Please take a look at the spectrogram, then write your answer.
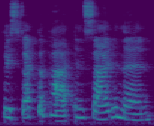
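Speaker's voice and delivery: lilting rhymed read-aloud; sing-song storybook telling; story narration. A narrator's reading. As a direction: read it to children with bounce. Reads a rhyming picture book.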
